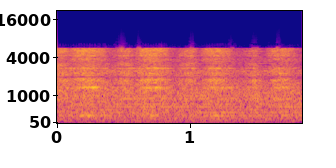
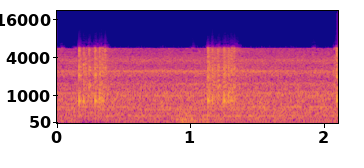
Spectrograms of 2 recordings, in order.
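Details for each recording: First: Ford Fiesta with EBC Turbo Groove brake discs during the rough cut on an on-car Pro Cut lathe: a clear intermittent scraping cut that swells and fades about twice a second, showing the disc is distorted and running out and needs machining. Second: Pro Cut 9.0 on-car brake lathe in calibration mode aligning to the hub before cutting EBC Turbo Groove discs: sharp single clicks about once a second over a steady motor hum; clicking stops when calibration finishes, runout under 1/1000 inch.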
